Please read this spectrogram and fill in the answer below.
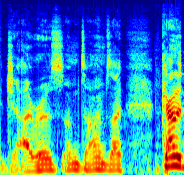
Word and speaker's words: gyro: Euro. So I've heard people say I grew up saying gyros, but then I was corrected to say euros, but I still say gyros sometimes.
